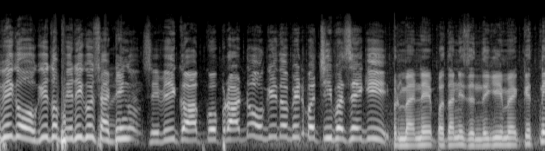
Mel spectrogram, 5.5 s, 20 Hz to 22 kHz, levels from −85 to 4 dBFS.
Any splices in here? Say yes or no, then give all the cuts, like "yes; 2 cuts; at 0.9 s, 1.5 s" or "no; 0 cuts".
yes; 1 cut; at 4.0 s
